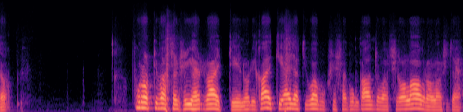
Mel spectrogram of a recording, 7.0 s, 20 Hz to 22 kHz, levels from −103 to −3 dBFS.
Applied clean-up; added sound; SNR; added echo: neural mask model RNNoise.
